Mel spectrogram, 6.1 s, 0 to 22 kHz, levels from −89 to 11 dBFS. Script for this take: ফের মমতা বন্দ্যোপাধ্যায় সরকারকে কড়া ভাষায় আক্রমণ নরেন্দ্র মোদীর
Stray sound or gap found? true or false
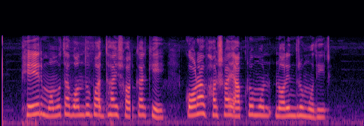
true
